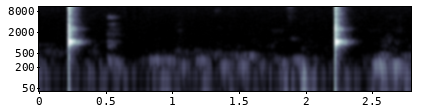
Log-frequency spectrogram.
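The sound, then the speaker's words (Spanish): Two crisp metronome ticks sound about two seconds apart, each a short, sharp wooden click in otherwise quiet surroundings, with no one speaking. The metronome gives the beat for repeating syllables in an exercise. “Enfócate bien en el sonido del metrónomo.”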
